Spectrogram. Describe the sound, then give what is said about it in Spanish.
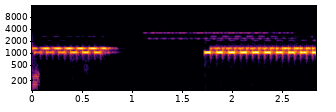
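A telephone ringback tone purrs steadily on an outgoing call to a man, made on the show Bocados a Medianoche, broken by a brief pause and a thin, high electronic beep before the ringing resumes, clear, with no voices. “Voy a llamar a este hombre a ver, a ver qué, podemos sacar.”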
